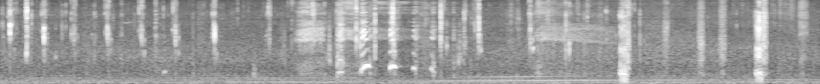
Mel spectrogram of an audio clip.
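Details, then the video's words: A male pig munches an apple: loud, widely spaced crunching bites with wetter chewing between them, a few short squeaky notes, and a low hum in the background. "Pig eating an apple. 🍎 He makes it sound so delicious!"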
